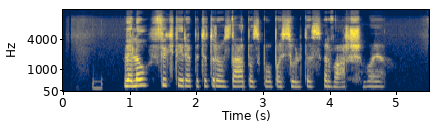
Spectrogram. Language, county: Lithuanian, Alytus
